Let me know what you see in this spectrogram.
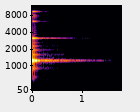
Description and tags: This is part of a multisampled pack.
The chimes were synthesised then sampled over 2 octaves at semitone intervals.
chime, metallic, synthesised, short, one-shot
